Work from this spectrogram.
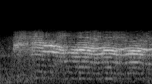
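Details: Domestic cat with a long, steady, whining meow lasting over a second amid sung music and a voice, followed by applause.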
